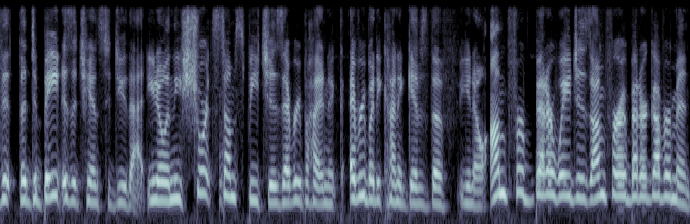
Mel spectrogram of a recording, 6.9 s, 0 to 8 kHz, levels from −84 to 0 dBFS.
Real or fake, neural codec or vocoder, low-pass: real; none; 7.2 kHz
